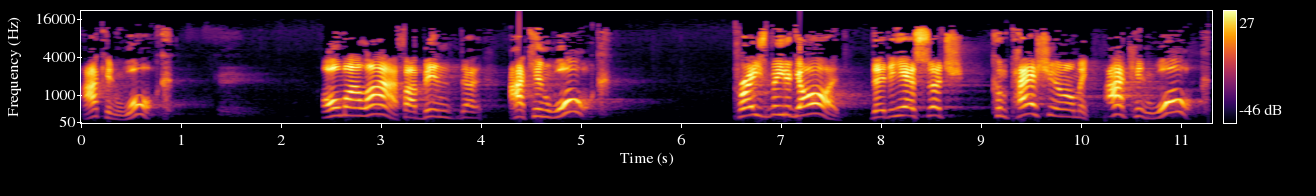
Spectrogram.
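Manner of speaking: voiced healed man, rising with wonder; imitating the healed man's amazed delight; joyful amazement. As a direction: let the joy of walking break through. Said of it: "I can pretty much tell you what I would have thought".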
